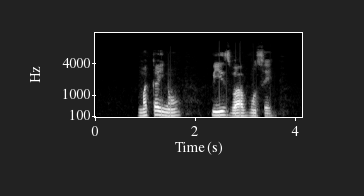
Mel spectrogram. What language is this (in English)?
Kachi Koli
